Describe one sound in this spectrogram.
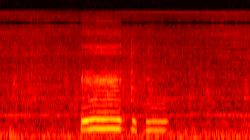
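An electronic keypad beeps twice.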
